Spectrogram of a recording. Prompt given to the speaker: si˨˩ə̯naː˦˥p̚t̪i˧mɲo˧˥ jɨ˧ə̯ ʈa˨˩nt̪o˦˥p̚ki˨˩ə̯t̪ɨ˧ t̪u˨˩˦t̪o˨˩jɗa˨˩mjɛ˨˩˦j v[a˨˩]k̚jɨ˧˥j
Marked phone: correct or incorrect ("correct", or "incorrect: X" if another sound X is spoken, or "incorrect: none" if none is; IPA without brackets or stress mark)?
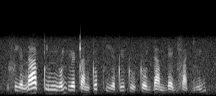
correct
